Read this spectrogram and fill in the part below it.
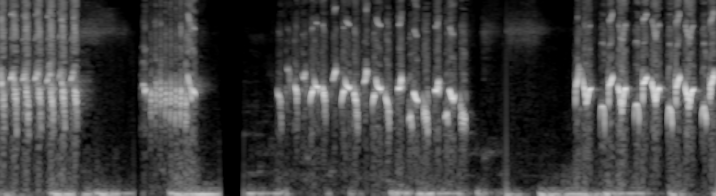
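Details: Yellow-vented bulbul, from a combined training recording played at night to make songbirds more combative: bursts of rapid chattering notes, bubbly and rising and falling, alternating with harsh rasping bursts and low thumps, with short silent gaps.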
